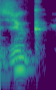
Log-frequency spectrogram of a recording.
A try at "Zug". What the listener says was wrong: Zug. It's more like a TS, yeah.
